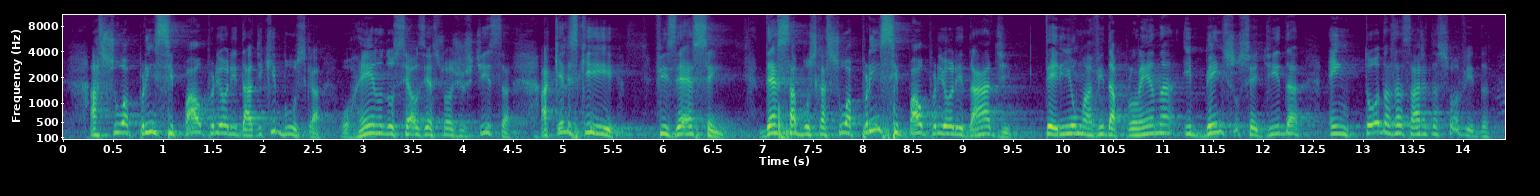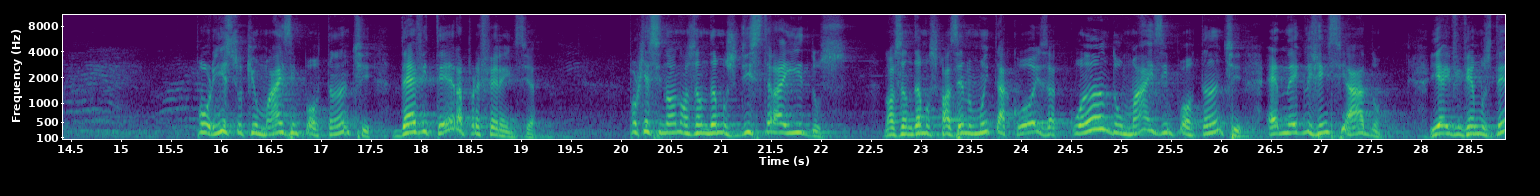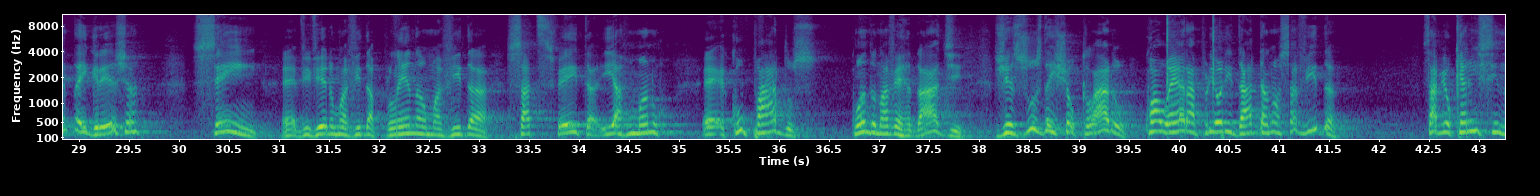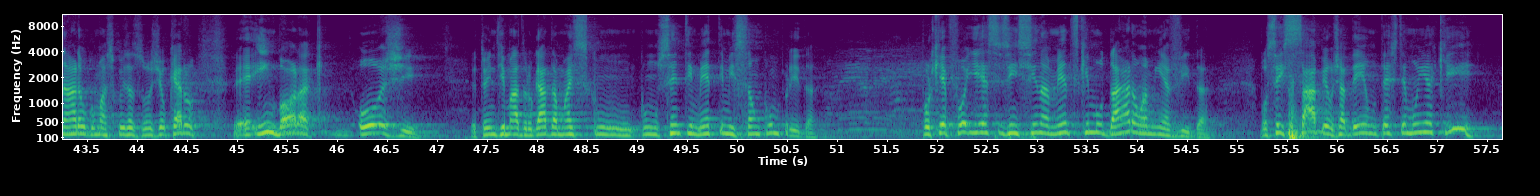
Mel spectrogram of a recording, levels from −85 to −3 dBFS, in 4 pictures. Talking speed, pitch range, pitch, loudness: 145 wpm, 170-225 Hz, 195 Hz, -24 LUFS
